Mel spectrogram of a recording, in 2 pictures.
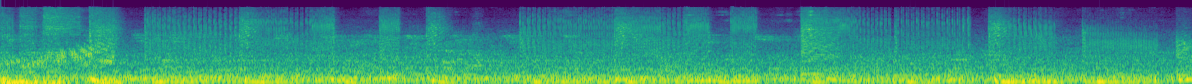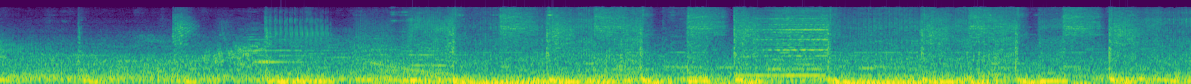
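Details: Loud music with a heavy beat over traffic and street noise, with thuds and some speech, and no animal calls.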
